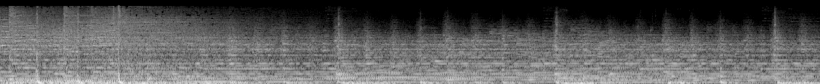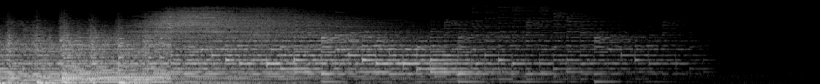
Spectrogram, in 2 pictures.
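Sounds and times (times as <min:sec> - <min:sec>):
epic rock music: 0:00.0 - 0:12.6.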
